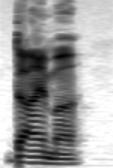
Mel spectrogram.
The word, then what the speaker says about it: Daima: Dragon Ball, don't know how to say this word, going to try, Daima. D-A-I-M-A.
